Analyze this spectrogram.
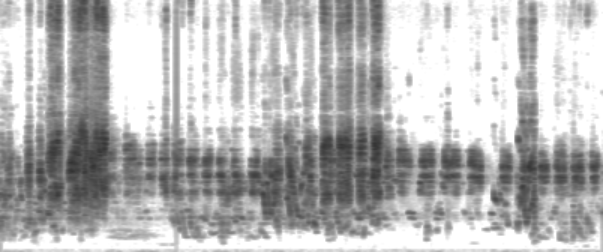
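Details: Happy pet budgies produce loud, fast, rhythmic chattering: dense buzzy warbles at first, then evenly pulsed chirps repeated several times a second.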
